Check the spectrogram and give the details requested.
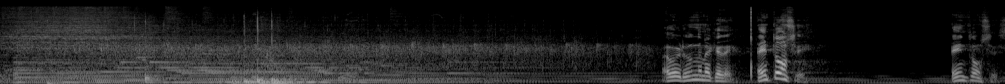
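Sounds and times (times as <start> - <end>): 
audience applause: 0.6 - 7.2
speech: 6.6 - 8.2, 9.5 - 10.0.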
